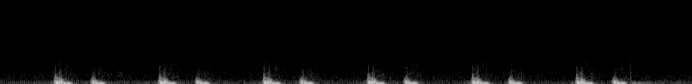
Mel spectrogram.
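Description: Normal heartbeat heard at the left sternal border, six paired lub-dub beats at a steady slow rhythm, each second sound softer than the first, low-pitched thumps over a faint hum.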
